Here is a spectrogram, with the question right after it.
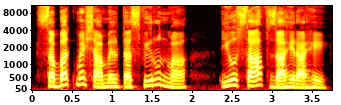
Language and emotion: Sindhi, neutral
